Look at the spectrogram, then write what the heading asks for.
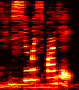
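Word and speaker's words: sua sponte: You know the gag order that they put suisponte. That's how you pronounce it. Suisponte.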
